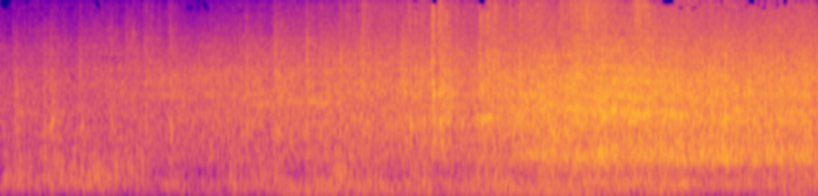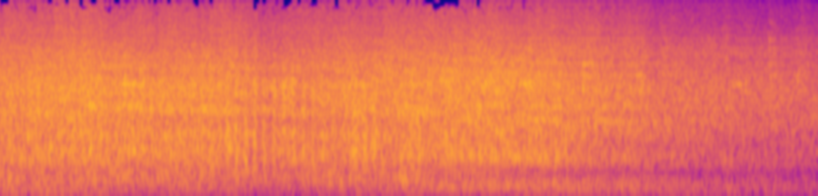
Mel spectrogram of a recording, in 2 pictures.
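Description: Express passenger train passing at speed. The noise builds over the first five seconds, stays loud for about eight seconds, then fades as the train goes by.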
